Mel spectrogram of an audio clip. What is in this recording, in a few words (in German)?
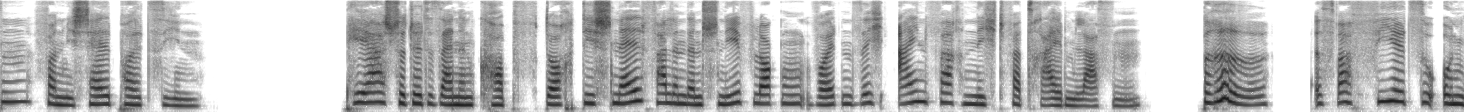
Das grosse Blau, hoerbuchsprecherinnen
